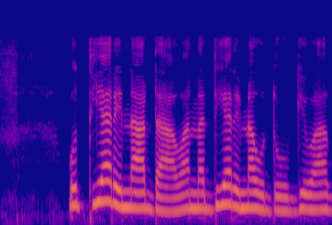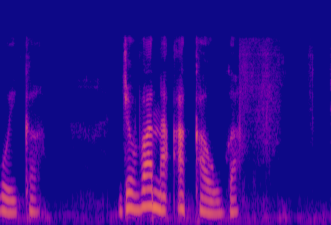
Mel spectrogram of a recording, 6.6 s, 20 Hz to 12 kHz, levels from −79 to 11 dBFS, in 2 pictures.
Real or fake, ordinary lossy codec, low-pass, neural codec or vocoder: fake; none; 7.2 kHz; codec, 16 kHz, 4.8 kbps, FACodec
